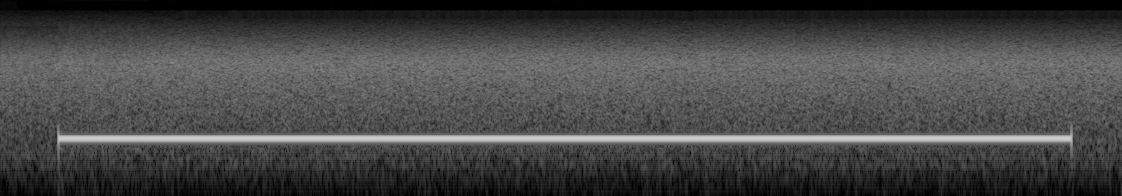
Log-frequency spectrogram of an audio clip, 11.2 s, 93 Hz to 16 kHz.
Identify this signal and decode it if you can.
Telephone call progress tone (425 Hz plan, as in most of Europe), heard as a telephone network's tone, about 420 Hz. Dial tone.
